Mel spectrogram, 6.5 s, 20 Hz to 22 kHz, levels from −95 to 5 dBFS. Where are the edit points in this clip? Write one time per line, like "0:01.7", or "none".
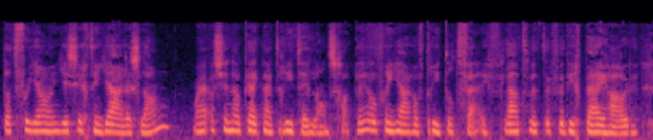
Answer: none

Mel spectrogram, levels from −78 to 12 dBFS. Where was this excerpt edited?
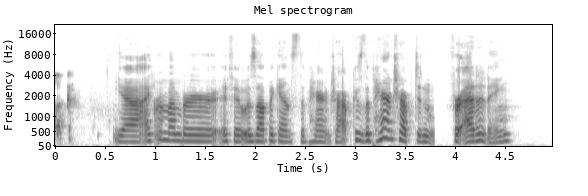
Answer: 0:01.0
0:02.4
0:03.8

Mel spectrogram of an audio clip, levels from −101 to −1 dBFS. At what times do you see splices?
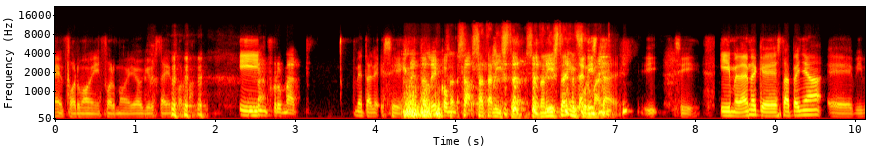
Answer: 0:01.9
0:02.5
0:08.2
0:08.7

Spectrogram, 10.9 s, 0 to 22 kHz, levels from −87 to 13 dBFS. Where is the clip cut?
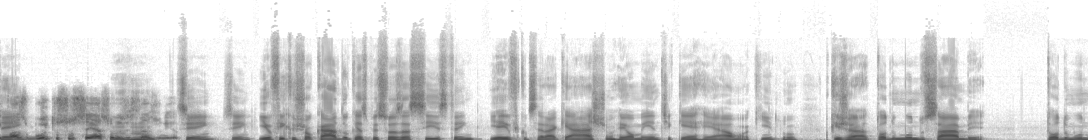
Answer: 0:02.5
0:04.8
0:05.3

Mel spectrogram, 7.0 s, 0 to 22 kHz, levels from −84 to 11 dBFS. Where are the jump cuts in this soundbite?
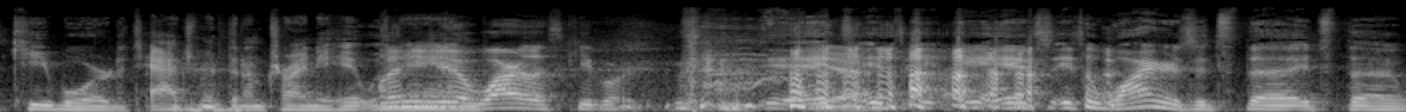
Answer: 0:01.9
0:05.4

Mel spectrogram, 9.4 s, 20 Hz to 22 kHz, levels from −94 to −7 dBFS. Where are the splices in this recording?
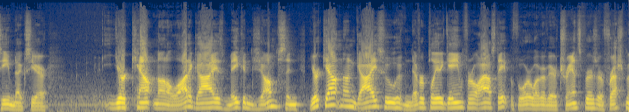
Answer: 0:04.6

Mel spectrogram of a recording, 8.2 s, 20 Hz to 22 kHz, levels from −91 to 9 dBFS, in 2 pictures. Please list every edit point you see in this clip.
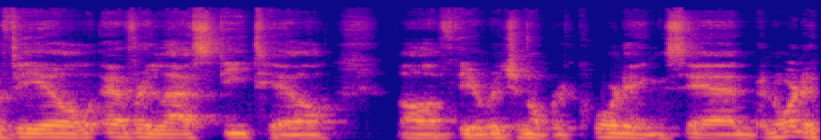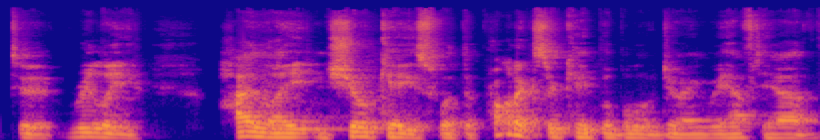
0:03.8
0:04.1

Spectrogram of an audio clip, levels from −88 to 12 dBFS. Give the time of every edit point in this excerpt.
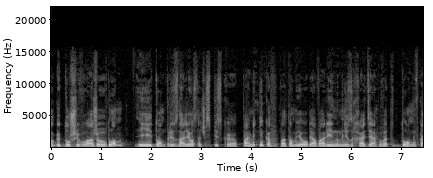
0:01.1
0:02.3
0:03.1
0:05.2

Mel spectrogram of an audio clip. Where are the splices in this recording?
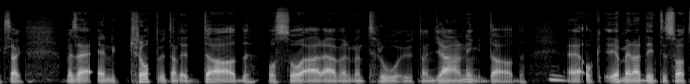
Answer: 0:00.9
0:01.8
0:03.5

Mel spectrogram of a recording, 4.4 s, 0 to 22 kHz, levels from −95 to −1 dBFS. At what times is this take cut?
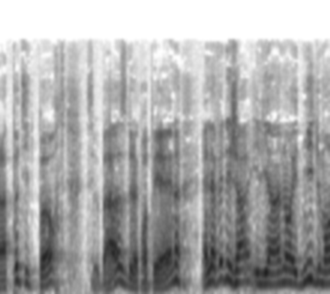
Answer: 0:01.2
0:01.9

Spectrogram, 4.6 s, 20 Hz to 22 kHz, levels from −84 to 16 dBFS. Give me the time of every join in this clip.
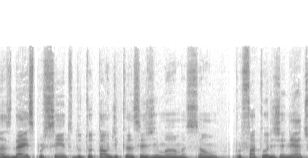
0:03.4

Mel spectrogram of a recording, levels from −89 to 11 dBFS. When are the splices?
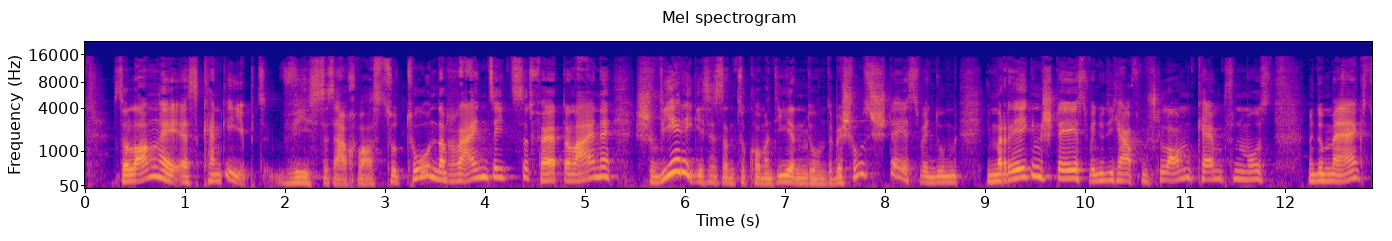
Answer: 0:01.4
0:02.7
0:03.6
0:04.4
0:07.2

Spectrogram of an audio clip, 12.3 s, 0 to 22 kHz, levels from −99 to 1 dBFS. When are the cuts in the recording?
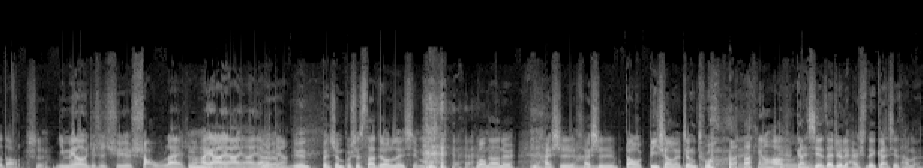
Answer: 0:06.5
0:07.1

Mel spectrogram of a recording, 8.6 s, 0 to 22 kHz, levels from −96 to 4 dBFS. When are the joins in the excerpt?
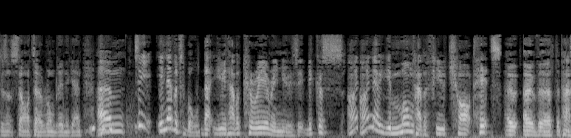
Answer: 0:02.0
0:03.0
0:05.4
0:06.2
0:07.5

